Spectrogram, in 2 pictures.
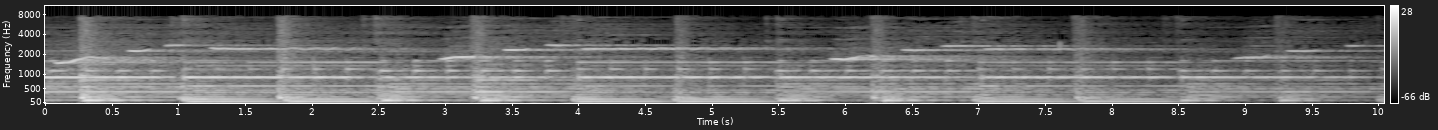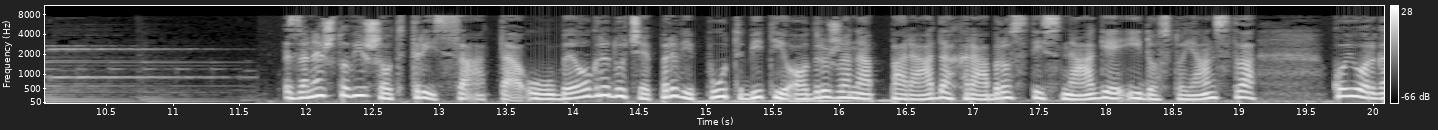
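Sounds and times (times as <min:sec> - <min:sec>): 
person whistling an old signal: 0:00.0 - 0:11.0
rhythmic musical accompaniment with repeating beats: 0:00.0 - 0:11.6
speech: 0:11.8 - 0:20.0.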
